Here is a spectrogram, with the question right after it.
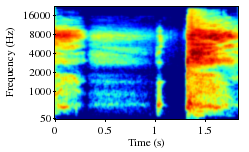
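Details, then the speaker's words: Adult with a cold, much improved, coughing while talking: a few harsh, breathy cough bursts in a quiet room; cough. "It just did not go into my head. I just couldn't hear it. Here comes the cough again."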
